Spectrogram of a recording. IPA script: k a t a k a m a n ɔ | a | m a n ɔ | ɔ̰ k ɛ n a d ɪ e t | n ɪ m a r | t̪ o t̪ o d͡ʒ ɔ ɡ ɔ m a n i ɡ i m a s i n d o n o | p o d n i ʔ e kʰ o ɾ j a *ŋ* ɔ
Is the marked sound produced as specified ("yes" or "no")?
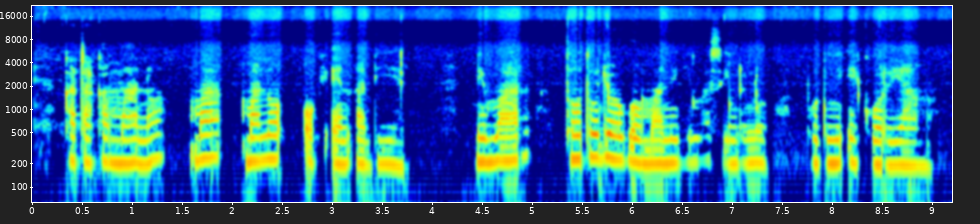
no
